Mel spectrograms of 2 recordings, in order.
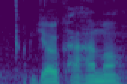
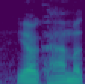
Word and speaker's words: Yokohama: Yokohama, I believe you pronounce it.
